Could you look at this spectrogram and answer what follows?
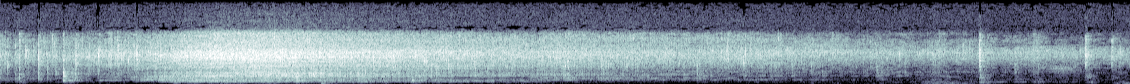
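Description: Hot oil tarka of fried onion, garlic, ginger and green chillies poured into a pot of beef paya curry. It hits the liquid with a sizzle that swells about a second in and then slowly dies away.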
